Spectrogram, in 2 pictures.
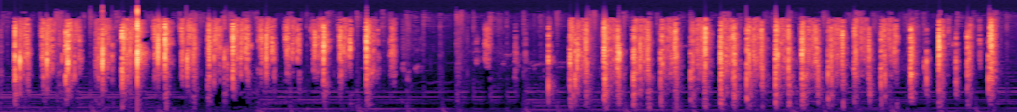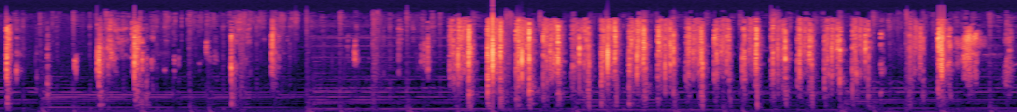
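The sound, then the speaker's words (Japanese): A deck of tarot cards is shuffled in several bursts of rapid, crisp papery clicking and fluttering, with short pauses between them, over a faint steady low hum. “カードをシャッフルさせていただきます。少々お待ちください。”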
